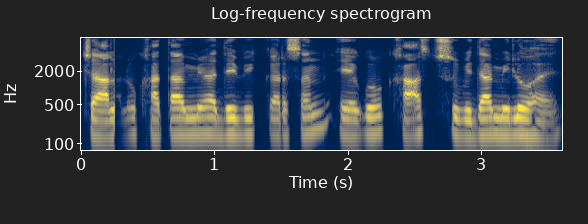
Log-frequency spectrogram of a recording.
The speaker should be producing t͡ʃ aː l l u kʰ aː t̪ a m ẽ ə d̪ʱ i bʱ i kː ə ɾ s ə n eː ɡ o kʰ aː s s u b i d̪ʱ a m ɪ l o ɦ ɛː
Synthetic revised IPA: t͡ʃ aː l l u kʰ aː t̪ a m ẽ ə d̪ʱ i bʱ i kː ə ɾ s ə n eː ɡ o kʰ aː s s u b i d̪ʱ a m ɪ l o ɦ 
